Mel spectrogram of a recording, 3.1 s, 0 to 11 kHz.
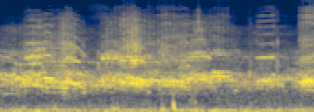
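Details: Kearney, Nebraska, March 28, 2022: a large gathering of sandhill cranes giving loud, rolling, trumpet-like calls in a constant overlapping chorus, with some wind rumble.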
